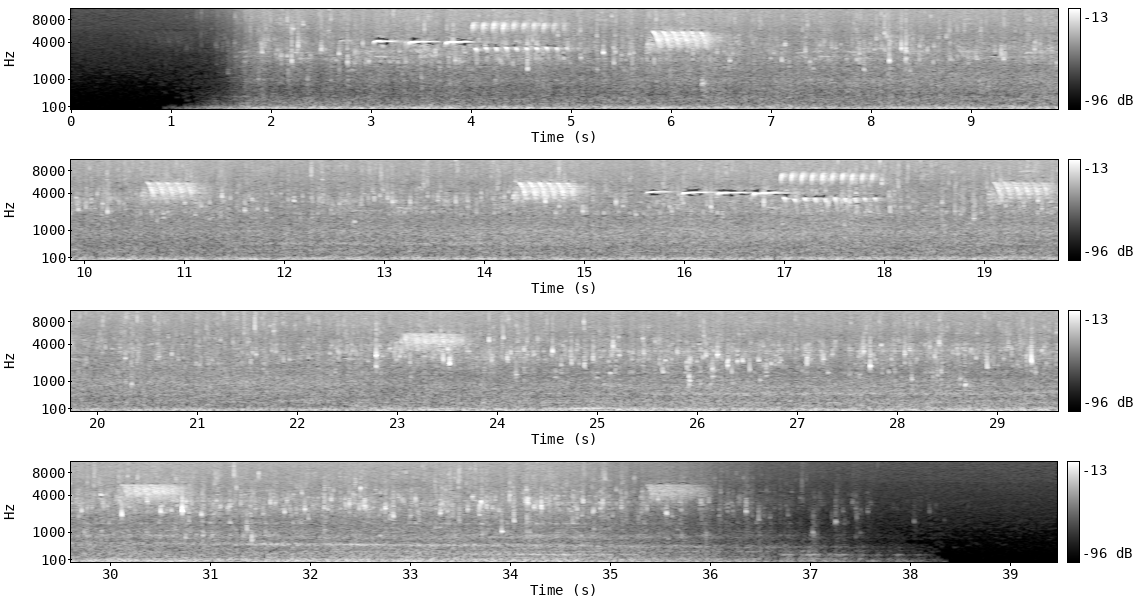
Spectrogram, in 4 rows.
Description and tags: Small suburban stream with birds
A small stream recorded in a residential park with birds and ambiance. Distant traffic can be heard in the background.
Recorded with an H4n recorder and Shure SM63LB omnidirectional mic.
nature, ambient, brook, field-recording, city, stream, ambiance, suburban, water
